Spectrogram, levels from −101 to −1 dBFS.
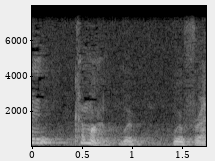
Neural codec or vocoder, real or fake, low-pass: none; real; 7.2 kHz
